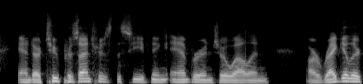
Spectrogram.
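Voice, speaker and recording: Very fast and fairly low-pitched, a man speaks with a Canadian accent and ordinary pitch variation. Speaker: webinar host, magazine editor. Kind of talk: webinar introduction. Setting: online webinar. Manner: casual, digressive.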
